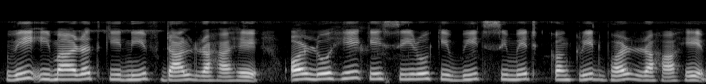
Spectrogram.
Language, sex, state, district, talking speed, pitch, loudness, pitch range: Hindi, female, Sikkim, Gangtok, 155 wpm, 230 Hz, -18 LUFS, 205-245 Hz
